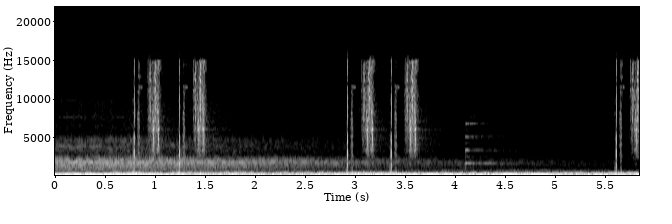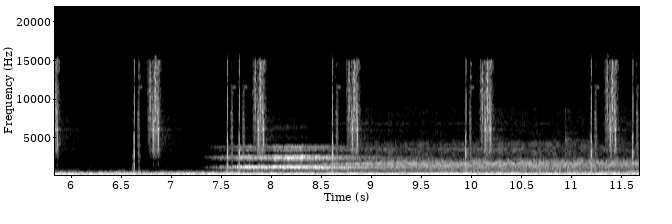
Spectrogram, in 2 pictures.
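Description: Short interface clicks tick as menu selections change.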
